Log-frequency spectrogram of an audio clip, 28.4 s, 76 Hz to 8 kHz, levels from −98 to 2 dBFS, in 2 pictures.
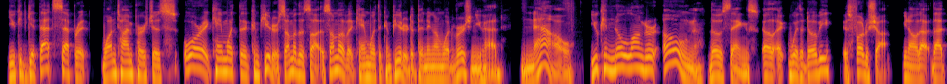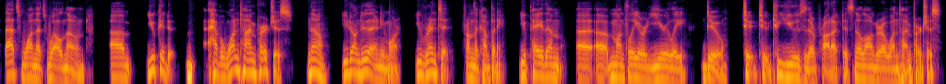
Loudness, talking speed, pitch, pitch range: -22 LUFS, 190 wpm, 125 Hz, 110-150 Hz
